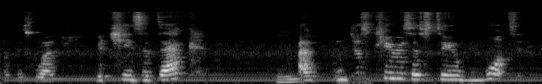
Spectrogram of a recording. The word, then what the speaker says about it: Melchizedek: Yes, I thought it was Melchizedek.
